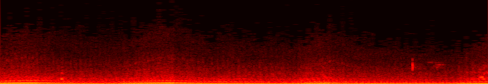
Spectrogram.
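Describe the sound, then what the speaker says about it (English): An old-style video game car engine sound drones at a low, rumbling pitch, its revs rising and falling gently, continuous and fairly loud with no talking. "This is what cars used to sound like in the game."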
